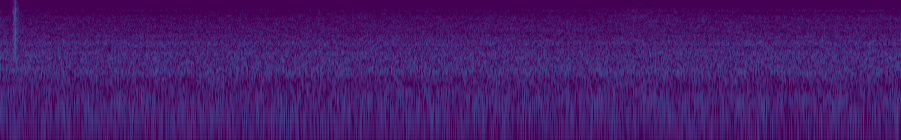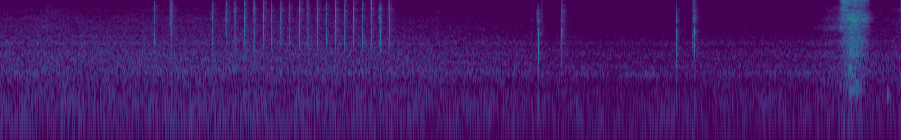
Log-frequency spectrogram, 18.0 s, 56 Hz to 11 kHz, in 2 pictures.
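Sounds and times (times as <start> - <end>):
fan clicks: 0.0 - 0.3, 10.5 - 13.0, 14.3 - 14.8, 15.7 - 16.1
fan air hissing: 17.1 - 18.0.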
